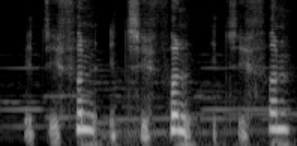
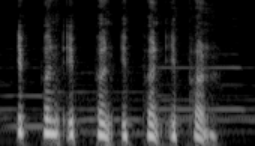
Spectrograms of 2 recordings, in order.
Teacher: If you say ichi-fun, you will realize that you will need to stop the airflow after the chi in order to pronounce the fun afterwards. It's far easier to say ipun, as this can be done in essentially one breath, for lack of a better phrase.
